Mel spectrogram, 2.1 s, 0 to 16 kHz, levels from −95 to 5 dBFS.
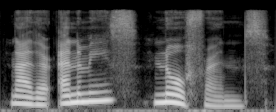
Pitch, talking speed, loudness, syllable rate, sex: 200 Hz, 115 wpm, -17 LUFS, 4.0 syllables/s, female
